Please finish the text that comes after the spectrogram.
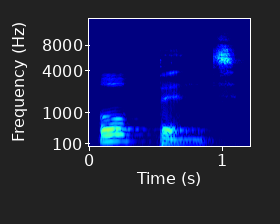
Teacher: Você vai colocar o ED, mas só pronuncia o D.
